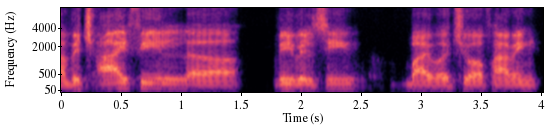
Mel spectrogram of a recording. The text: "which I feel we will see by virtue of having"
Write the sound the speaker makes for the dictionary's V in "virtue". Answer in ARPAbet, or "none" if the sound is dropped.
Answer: V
